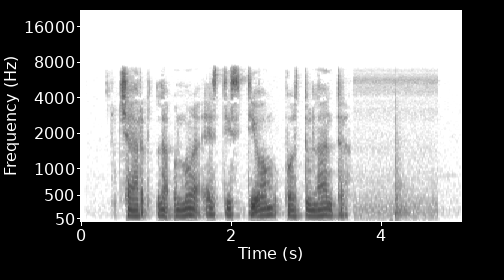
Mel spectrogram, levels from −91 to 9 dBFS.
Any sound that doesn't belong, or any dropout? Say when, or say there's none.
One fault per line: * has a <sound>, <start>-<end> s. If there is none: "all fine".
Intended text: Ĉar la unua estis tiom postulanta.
* has a thud, 4.1-4.6 s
